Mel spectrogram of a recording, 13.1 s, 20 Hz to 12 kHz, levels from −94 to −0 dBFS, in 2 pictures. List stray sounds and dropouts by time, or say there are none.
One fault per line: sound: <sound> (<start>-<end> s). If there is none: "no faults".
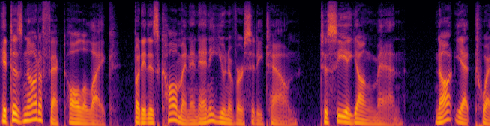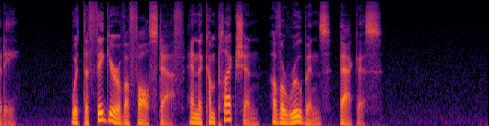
no faults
